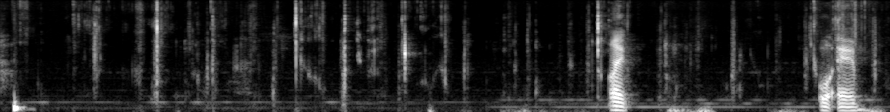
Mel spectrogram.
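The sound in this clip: A person eating: a string of small, sharp chewing clicks and crunches at an uneven pace, mostly faint, with a voice briefly sounding twice toward the end.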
